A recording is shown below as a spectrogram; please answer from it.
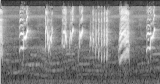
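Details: Lure recording of a long-tailed shrike meant to get a silent bird singing: loud grating notes, a quick stuttering rattle of short chips, and squeaky, wavering phrases.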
